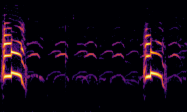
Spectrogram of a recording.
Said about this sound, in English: You had some audio, too? That's literally a seagull.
